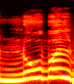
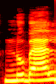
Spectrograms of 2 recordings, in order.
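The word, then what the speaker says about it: noble: कर रहे हो अ नोबल बीस्ट नोबेल नहीं पढ़ेंगे नोबल पढ़ेंगे नोबेल पुरस्कार का अलग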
